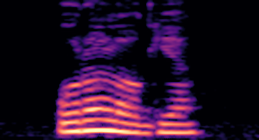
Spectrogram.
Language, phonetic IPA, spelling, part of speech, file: Polish, [ˌurɔˈlɔɟja], urologia, noun, LL-Q809 (pol)-urologia.wav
